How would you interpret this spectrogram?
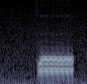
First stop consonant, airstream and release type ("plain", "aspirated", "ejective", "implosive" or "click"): plain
